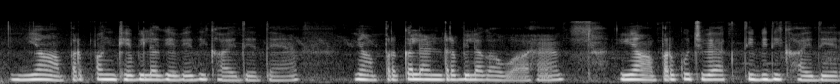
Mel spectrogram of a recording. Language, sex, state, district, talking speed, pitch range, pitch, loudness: Hindi, female, Uttar Pradesh, Saharanpur, 180 wpm, 205-225 Hz, 220 Hz, -15 LUFS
